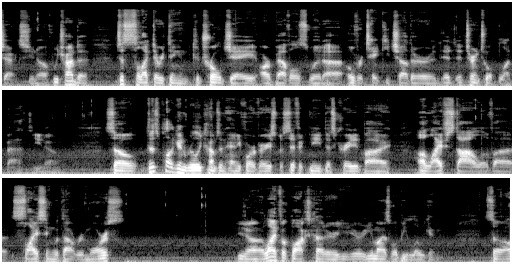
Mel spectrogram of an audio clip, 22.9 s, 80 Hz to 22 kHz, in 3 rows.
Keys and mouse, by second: 0.5 g, 1.5-7.6 middle drag, 8.0 z, 9.0 middle click, 9.1 a, 10.1 middle drag, 10.3 b, 16.3-17.2 middle drag, 17.2 b, 18.2-19.1 middle drag, 19.1 b, 20.1-21.8 middle drag, 22.2 middle click, 22.5-22.9 drag.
